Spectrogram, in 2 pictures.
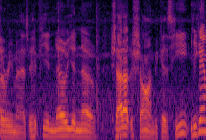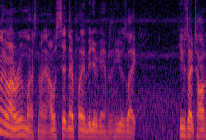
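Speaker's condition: No condition

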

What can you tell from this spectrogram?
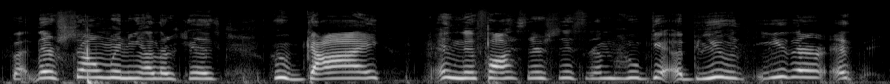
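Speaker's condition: Cerebral palsy; born addicted

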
